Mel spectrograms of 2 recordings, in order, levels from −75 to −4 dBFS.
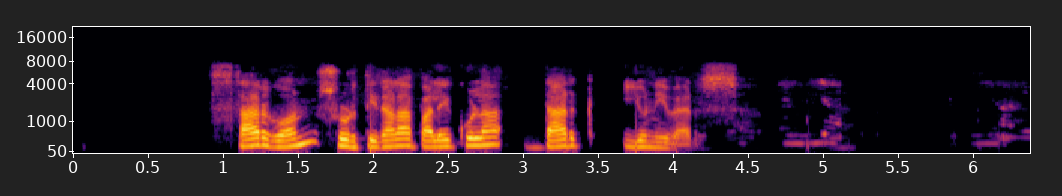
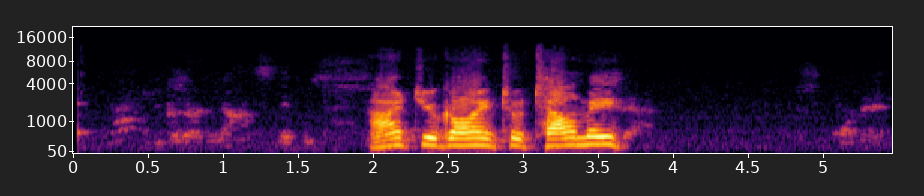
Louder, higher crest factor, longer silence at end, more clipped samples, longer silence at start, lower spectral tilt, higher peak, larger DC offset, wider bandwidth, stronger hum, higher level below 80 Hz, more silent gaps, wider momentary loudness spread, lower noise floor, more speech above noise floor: second, -19 LUFS vs -13 LUFS; about the same, 18 dB vs 18 dB; second, 1.35 s vs 1.75 s; neither; first, 0.9 s vs 0.35 s; about the same, -5.5 dB/octave vs -6.5 dB/octave; about the same, -2 dBFS vs 0 dBFS; neither; second, 7.8 kHz vs 12 kHz; neither; first, -56 dBFS vs -62 dBFS; first, 2.91-3.00 s, 3.50-3.66 s, 4.59-4.69 s vs none; first, 15 LU vs 7 LU; first, under -90 dBFS vs -56 dBFS; first, over 71 dB vs 42 dB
